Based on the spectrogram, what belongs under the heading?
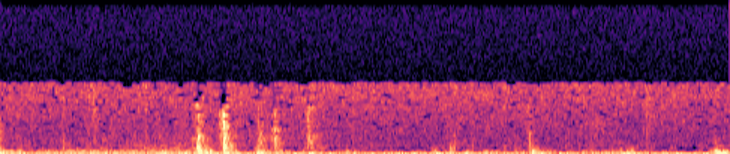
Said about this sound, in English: Close the door, Nishiko.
